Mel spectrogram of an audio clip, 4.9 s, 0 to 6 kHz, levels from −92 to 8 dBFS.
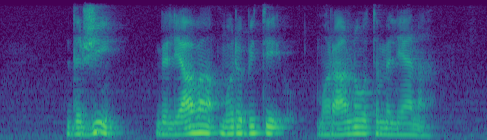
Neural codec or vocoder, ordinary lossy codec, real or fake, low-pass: none; Opus, 64 kbps; real; 5.4 kHz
